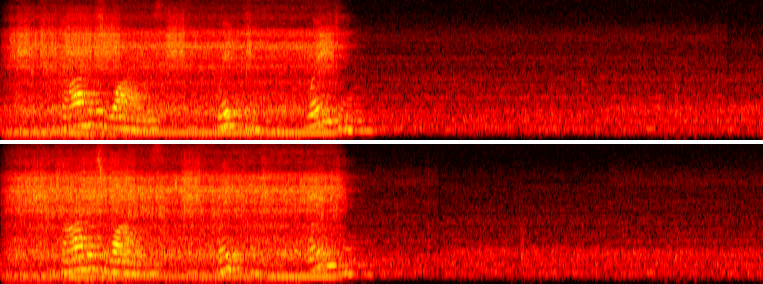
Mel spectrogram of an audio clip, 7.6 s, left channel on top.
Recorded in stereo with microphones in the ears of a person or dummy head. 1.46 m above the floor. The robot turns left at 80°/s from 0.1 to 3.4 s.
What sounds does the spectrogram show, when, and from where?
0.5 s a woman speaking: 50° right, 6.5 m; by 3.7 s 80° left, 6.5 m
